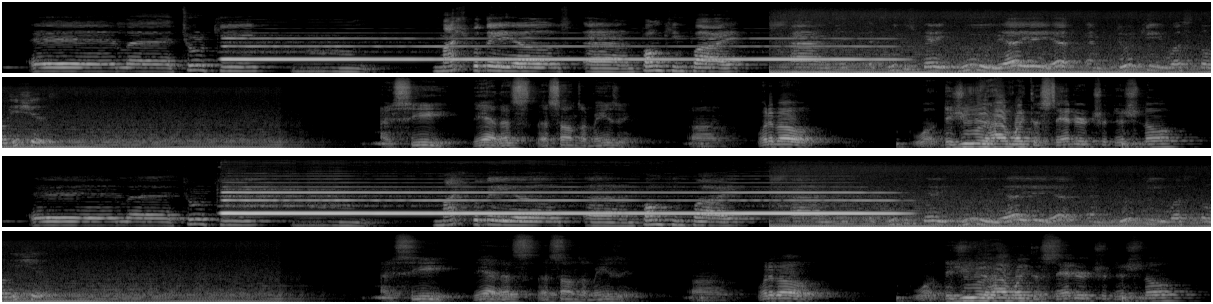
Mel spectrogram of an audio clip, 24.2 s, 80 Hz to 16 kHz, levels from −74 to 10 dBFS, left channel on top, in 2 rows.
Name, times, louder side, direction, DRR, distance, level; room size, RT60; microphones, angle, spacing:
voice 1, 0.3-2.6 2.9-3.7 4.3-7.4 7.9-12.6, left 3 dB, 50° left, 6 dB, 0.8 m, -32 dB
Wind instrument woodwind instrument, 2.2-9.1, right 5 dB, 65° right, 0.5 m, -20 dB
sound 1, 7.7-15.3, equal, 5° left, 0.3 m, -36 dB
voice 2, 15.8-18.4 18.9-19.4 19.6-20.2 21.2-23.8, left 3 dB, 90° left, 6 dB, 1.5 m, -32 dB
13.0 x 6.2 x 8.1 m, 0.84 s
head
